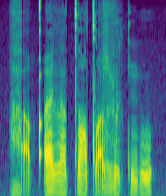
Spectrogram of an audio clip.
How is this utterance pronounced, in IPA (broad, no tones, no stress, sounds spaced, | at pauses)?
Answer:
ɦ a̰ qʼ e l ʌ t̪ ʌ tˤ ṵ ɮ u t m u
